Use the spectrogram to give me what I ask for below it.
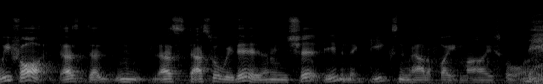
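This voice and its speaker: Here a man speaks with an American accent at a moderate pace. His pitch is medium, with ordinary variation. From US Northeast, South Jersey. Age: 40s. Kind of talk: casual podcast chat. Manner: animated.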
